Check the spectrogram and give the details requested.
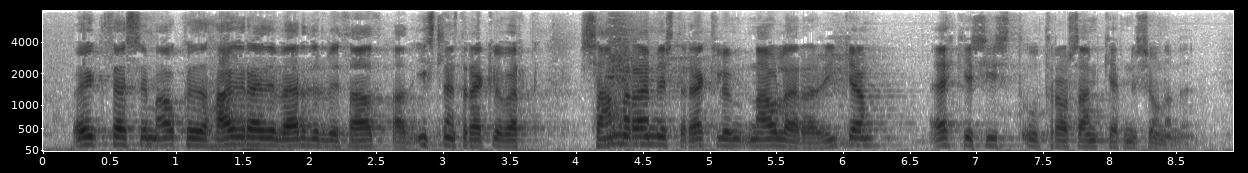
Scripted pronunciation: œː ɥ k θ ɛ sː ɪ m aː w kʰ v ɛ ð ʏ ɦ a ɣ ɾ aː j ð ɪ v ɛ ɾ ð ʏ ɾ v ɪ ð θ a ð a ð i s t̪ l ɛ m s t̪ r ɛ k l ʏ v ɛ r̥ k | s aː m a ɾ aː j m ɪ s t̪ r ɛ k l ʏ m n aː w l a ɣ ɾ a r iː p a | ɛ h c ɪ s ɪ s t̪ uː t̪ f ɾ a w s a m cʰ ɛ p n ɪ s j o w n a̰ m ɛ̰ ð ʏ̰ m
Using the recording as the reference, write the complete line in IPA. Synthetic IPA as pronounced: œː ɥ k θ ɛ sː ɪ m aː w kʰ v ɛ ð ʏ ɦ a ɣ ɾ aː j ð ɪ v ɛ ɾ ð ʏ ɾ v ɪ ð θ a ð a ð i s t̪ l ɛ n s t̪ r ɛ k l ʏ v ɛ r̥ k | s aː m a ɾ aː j m ɪ s t̪ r ɛ k l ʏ m n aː w l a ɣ ɾ a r iː c a | ɛ h c ɪ s i s t̪ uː t̪ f ɾ a w s a m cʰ ɛ p n ɪ s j o w n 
